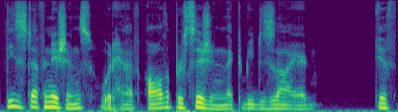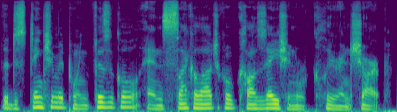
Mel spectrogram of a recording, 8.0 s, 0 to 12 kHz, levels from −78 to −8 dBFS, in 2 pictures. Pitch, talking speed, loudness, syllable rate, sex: 125 Hz, 175 wpm, -20 LUFS, 6.1 syllables/s, male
